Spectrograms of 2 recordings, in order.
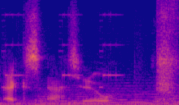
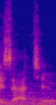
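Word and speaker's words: Xatu: or zatu um or X ATU that'd be dumb I always say zatu because I think it's the correct way to pronounce it because more often than not the x is pronounced as z um in my um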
